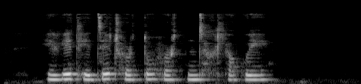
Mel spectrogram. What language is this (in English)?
Mongolian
